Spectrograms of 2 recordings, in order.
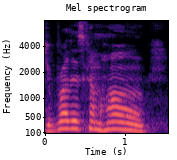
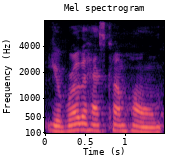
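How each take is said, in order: First: It is said with explosive, happy excitement. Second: It is said in a plain, flat tone.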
